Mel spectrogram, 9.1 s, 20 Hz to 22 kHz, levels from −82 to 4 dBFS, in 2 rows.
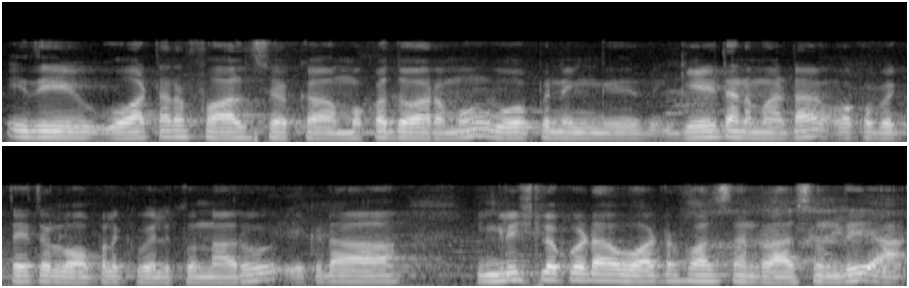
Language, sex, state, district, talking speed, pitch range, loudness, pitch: Telugu, male, Andhra Pradesh, Manyam, 150 wpm, 115-130 Hz, -16 LUFS, 125 Hz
